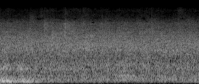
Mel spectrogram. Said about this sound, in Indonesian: qadarullah hujan.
